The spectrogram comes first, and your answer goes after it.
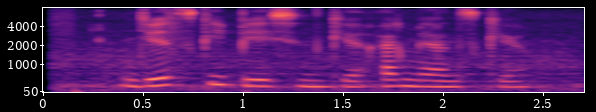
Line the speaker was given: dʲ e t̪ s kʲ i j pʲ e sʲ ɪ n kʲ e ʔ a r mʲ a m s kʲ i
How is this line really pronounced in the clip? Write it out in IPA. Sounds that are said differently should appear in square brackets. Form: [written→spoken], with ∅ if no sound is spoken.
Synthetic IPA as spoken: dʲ e t̪ s kʲ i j pʲ e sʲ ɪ n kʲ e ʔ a r mʲ a [m→n] s kʲ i

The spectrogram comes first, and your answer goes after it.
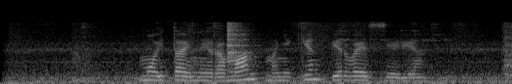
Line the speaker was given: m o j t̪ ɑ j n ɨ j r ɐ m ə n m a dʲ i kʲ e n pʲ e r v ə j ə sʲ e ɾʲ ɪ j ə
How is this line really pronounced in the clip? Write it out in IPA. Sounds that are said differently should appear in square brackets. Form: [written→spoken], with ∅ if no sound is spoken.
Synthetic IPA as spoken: m o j t̪ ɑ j n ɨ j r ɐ m [ə→ɑ] n m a [dʲ→nʲ] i kʲ e n pʲ e r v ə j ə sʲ e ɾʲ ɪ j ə

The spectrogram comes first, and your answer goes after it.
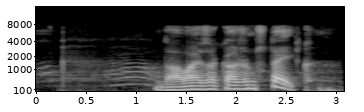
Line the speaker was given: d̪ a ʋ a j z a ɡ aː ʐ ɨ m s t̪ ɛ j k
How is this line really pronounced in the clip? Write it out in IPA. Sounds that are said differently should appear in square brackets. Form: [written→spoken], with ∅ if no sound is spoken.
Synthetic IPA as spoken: d̪ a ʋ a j z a [ɡ→k] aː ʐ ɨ m s t̪ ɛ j k

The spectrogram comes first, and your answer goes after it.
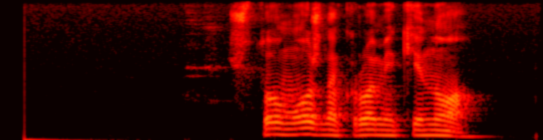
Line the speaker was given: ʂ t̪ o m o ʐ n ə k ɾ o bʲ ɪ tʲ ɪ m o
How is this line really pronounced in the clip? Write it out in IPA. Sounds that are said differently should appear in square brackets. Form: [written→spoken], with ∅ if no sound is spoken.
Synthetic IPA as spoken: ʂ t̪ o m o ʐ n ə k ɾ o [bʲ→mʲ] ɪ [tʲ→kʲ] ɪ [m→n] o

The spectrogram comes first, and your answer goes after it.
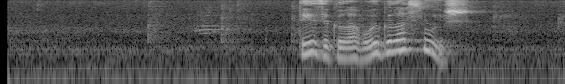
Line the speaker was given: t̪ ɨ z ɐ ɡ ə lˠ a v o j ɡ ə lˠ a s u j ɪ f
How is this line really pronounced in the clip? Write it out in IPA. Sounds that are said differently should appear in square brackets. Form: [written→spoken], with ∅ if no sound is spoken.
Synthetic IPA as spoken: t̪ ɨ z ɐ ɡ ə lˠ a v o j ɡ ə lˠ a s u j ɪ [f→ʂ]

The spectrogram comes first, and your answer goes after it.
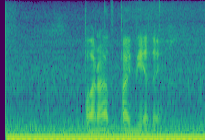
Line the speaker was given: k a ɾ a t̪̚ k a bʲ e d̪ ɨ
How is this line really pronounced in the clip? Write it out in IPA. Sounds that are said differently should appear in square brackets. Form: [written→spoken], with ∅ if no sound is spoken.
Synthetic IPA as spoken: [k→p] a ɾ a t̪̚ [k→p] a bʲ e d̪ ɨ

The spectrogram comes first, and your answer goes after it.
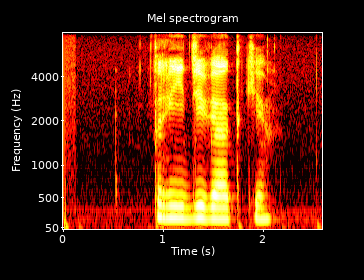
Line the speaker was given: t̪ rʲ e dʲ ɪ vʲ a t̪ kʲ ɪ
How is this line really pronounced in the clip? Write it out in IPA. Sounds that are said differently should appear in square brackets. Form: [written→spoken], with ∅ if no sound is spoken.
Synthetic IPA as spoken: t̪ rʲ [e→i] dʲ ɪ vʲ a t̪ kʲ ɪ

